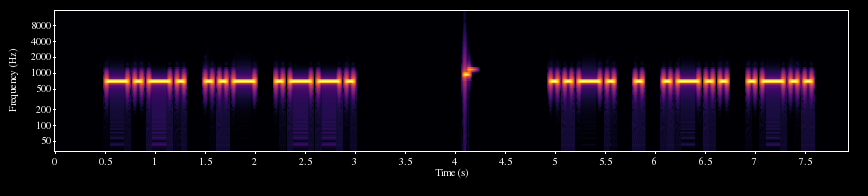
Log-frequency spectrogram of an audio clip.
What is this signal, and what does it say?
Morse code, heard as a keyed tone, about 17 wpm, 700 Hz. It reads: CUP FELL
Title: Sentences from Top 1600 Words - New Word Drill Alt - 17wpm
